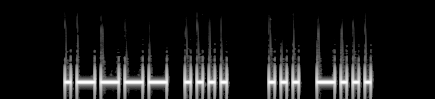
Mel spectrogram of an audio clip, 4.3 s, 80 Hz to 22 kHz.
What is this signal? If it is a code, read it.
Morse code, heard as a keyed tone, about 20 wpm, 700 Hz. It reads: 1H SB
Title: Winter Field Day Exchanges 20wpm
